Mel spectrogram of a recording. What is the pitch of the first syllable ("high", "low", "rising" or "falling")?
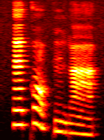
high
